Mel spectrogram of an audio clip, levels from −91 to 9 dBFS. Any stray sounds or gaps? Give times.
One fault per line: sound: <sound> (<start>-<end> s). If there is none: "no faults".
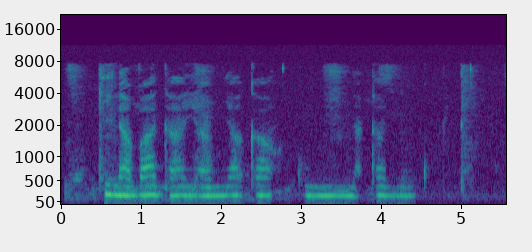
no faults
